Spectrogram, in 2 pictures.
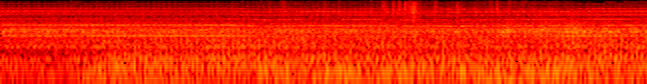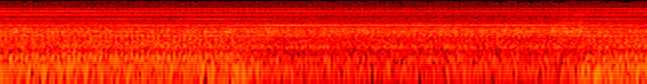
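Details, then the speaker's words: Boat's brushed electric motor, rebuilt to cut vibration after magnets came loose: steady high whine with light brush hiss, even running, no sudden stop; motor sounds healthy. "all right well that just sounds like the the brush is rubbing"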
